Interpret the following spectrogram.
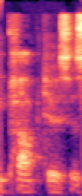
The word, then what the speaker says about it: apoptosis: Um so uh the pronouncing the second p apoptosis.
